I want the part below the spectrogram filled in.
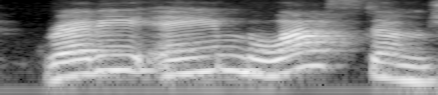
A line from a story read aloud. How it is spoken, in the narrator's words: she hollered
